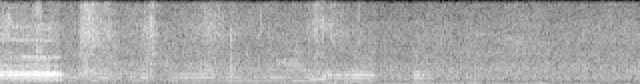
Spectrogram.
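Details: A chicken kept in a garden for fresh eggs gives a sharp opening note, then a few soft, low clucks and murmurs over about three seconds, with a steady low rumble underneath.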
